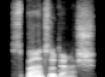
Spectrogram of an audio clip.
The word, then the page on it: spatterdash: British English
